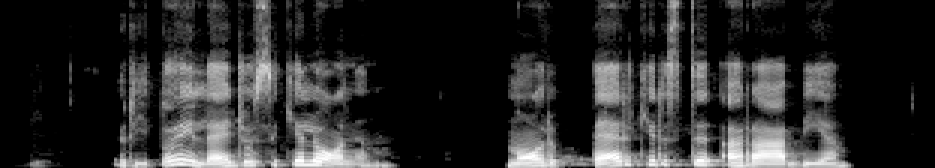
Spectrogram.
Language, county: Lithuanian, Tauragė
